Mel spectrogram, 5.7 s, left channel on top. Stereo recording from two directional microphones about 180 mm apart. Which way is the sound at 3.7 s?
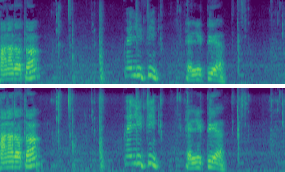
35° right (ahead or behind).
